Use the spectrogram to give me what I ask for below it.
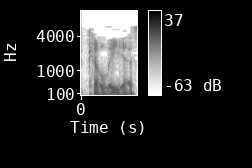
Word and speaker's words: CALEA: That's called CALEA, C-A-L-E-A. Hey, it rhymes with Scalia.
